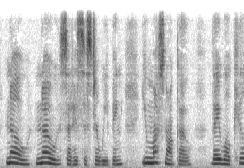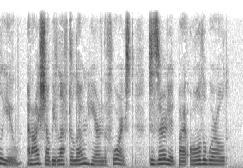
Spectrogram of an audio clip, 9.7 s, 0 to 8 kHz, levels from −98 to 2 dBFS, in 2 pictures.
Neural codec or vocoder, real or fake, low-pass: none; real; 7.2 kHz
